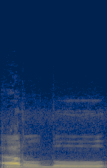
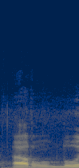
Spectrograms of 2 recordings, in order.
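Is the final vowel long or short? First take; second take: long; short. First: The final vowel is drawn out long. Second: The final vowel is kept short. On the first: The speaker calls it wrong. "tidak ardu" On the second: The speaker calls it right. "itu tidak ketarik"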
